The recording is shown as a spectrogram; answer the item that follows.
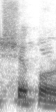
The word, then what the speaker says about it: Schipul: Yes, and Schipul rhymes with ripple.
